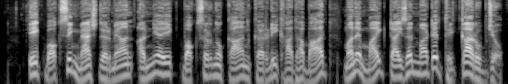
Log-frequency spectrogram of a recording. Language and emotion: Gujarati, disgusted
